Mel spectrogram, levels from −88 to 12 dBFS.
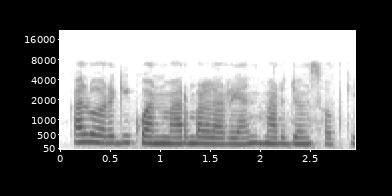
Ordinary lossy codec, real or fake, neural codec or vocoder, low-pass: none; real; none; 7.2 kHz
